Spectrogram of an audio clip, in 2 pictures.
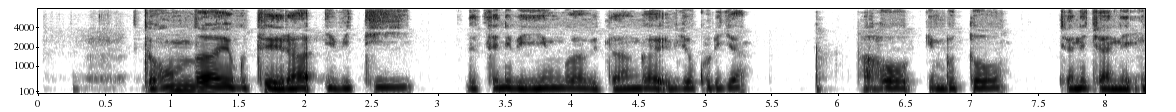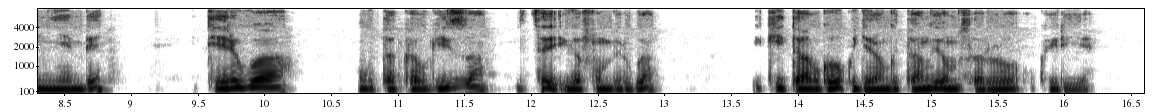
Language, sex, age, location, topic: Kinyarwanda, male, 50+, Nyagatare, agriculture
